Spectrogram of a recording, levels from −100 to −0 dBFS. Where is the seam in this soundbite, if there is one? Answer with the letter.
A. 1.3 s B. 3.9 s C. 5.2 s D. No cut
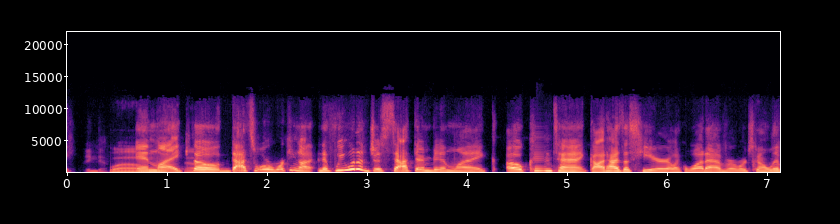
A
